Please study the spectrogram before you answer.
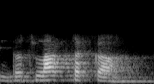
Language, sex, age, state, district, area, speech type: Hindi, male, 18-30, Madhya Pradesh, Gwalior, urban, conversation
